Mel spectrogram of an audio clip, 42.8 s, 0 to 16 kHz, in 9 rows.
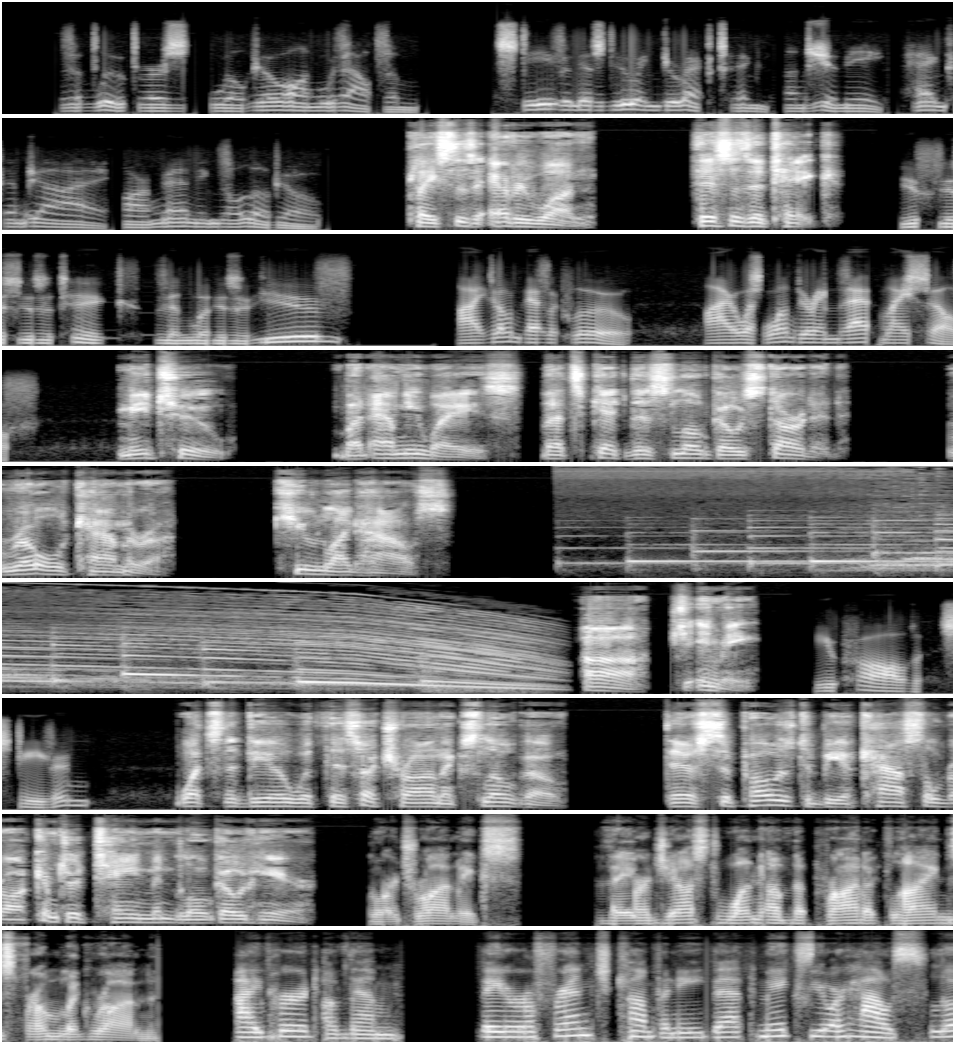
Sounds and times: Speech synthesizer: 0:00.3 - 0:21.3, 0:26.7 - 0:42.7.

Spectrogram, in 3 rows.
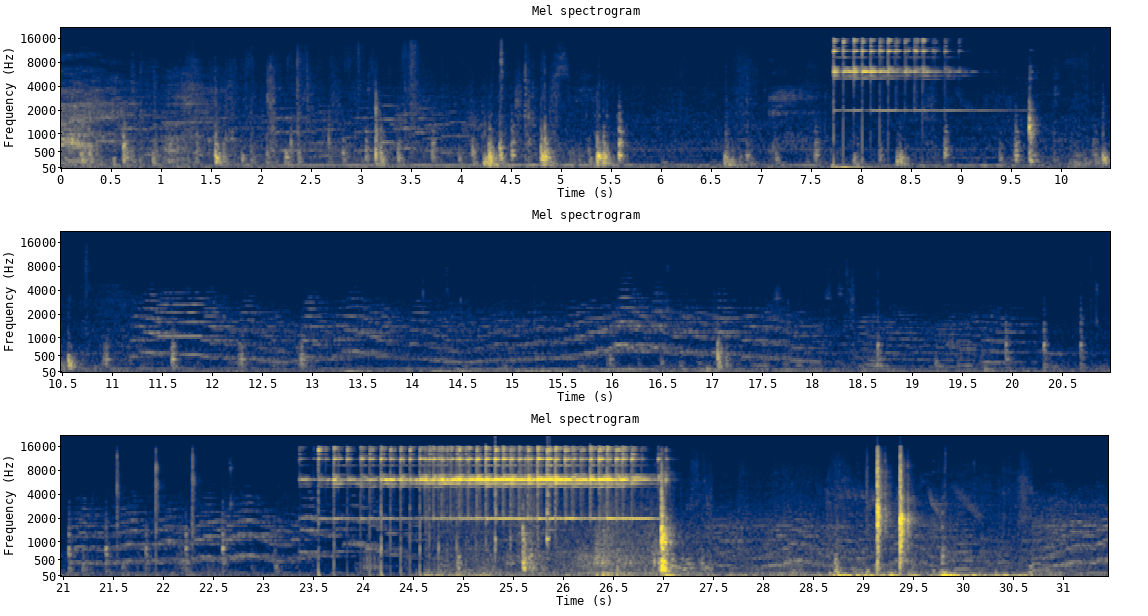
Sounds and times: Trumpet: 0:11.2 - 0:18.1.

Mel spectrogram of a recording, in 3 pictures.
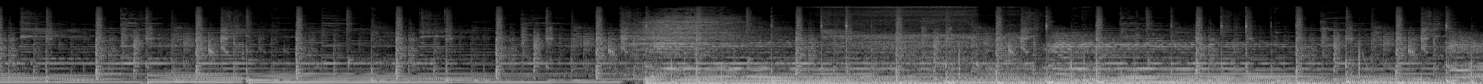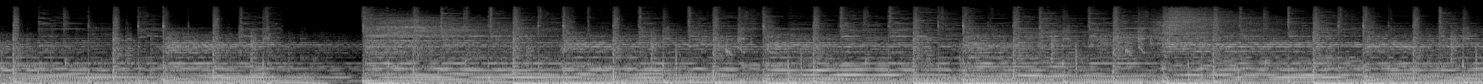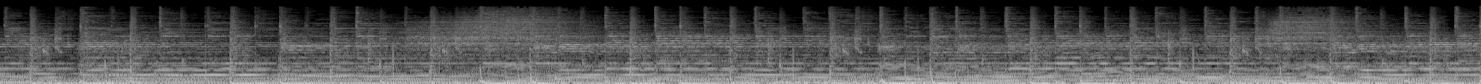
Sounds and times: Music: 0:00.0 - 0:44.4.

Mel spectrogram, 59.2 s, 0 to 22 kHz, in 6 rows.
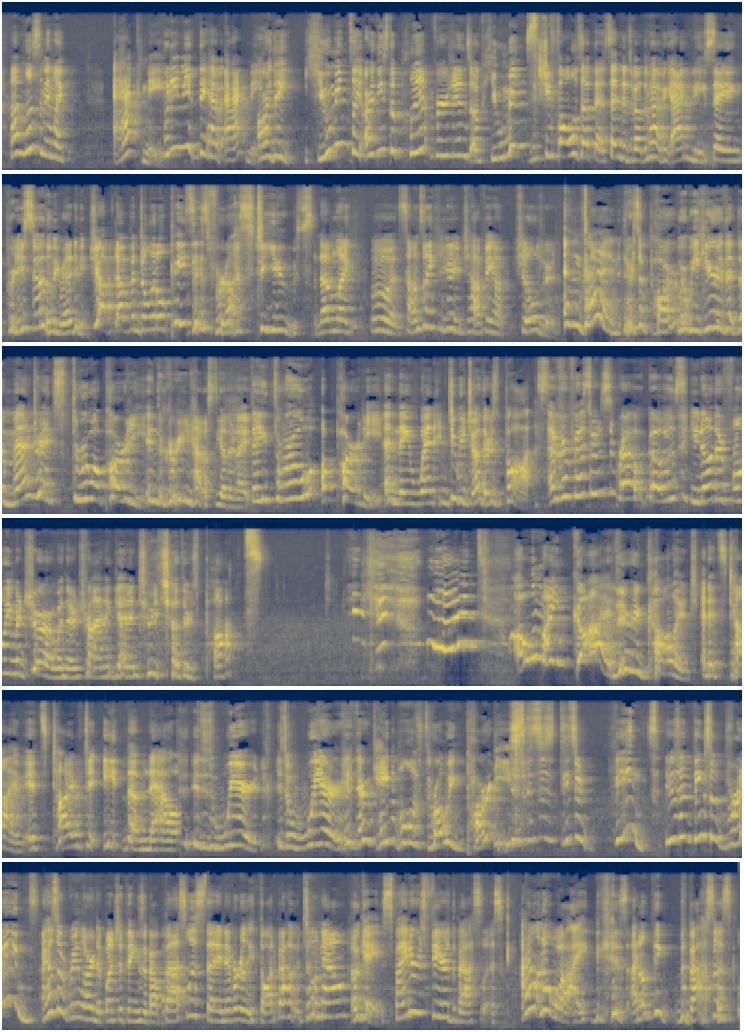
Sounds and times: Speech: 0:00.0 - 0:33.2, 0:34.3 - 0:59.1
Shout: 0:35.3 - 0:37.8.

